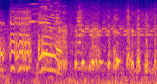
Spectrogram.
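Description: Roosters crow at a native chicken market in Mydukur, one loud close crow followed by clucking and calls from other fowl, with faint background noise.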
